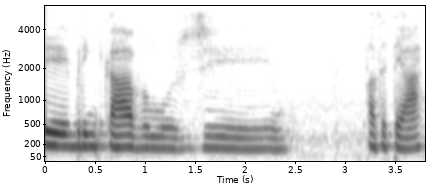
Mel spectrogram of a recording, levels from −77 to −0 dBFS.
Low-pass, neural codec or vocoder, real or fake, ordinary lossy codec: 5.4 kHz; codec, 16 kHz, 16 kbps, FunCodec, trained on Chinese and English, 50 frames a second; fake; none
